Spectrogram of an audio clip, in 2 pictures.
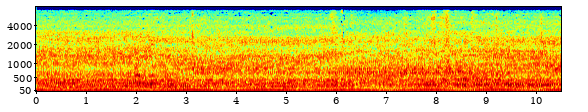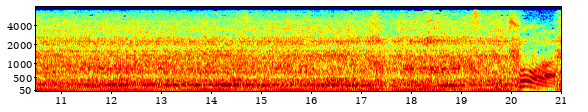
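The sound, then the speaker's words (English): A crane's heavy diesel engine runs continuously, a loud, steady low rumble with mechanical whine, throwing up dust and smoke as the crane comes through, while people talk over it. “Oh, there's a lot of dust and stuff coming up from the crane, a lot of smoke and stuff because of its engine.”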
